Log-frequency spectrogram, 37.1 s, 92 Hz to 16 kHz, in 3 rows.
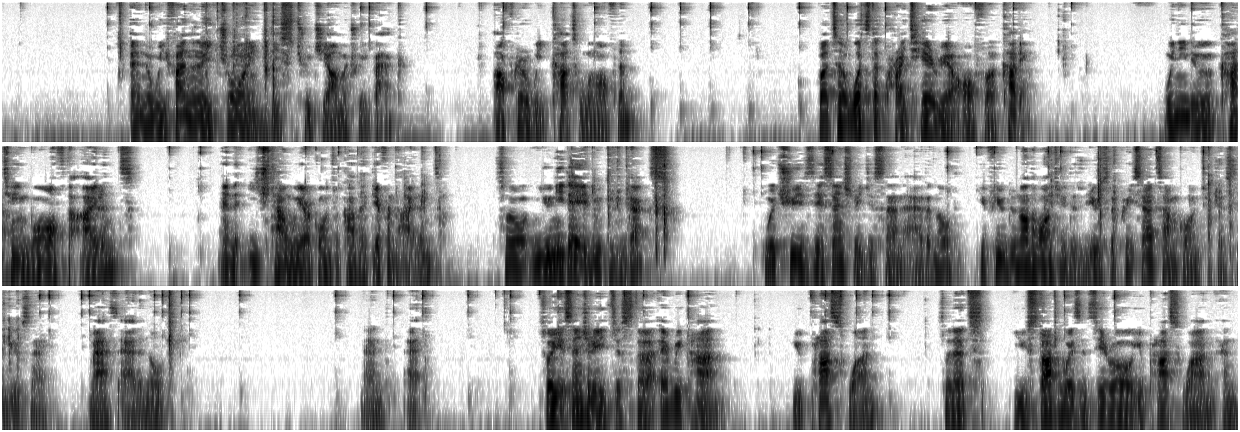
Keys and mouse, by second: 1.2-3.7 drag, 4.3-5.1 drag, 6.0-6.6 drag, 6.8-8.1 drag, 8.6 click, 9.8-10.3 middle drag, 10.8-12.1 middle drag, 12.3 middle click, 14.1 middle click, 15.5-15.8 middle drag, 16.6 ctrl+a, 20.7 drag, 21.5 click, 22.2 click, 22.2 right click, 22.9 click, 23.4 x, 24.1-25.7 drag, 24.8 d, 26.3 click, 27.2-28.1 drag, 28.7 drag, 29.5-29.9 drag, 30.2 click, 30.9 click, 31.2 click, 32.5-37.0 typing, 32.9 click, 33.2 click, 33.5 click, 35.4 click.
